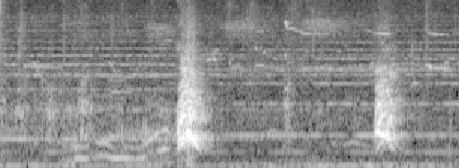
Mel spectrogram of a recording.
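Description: Hunting dogs bark twice outdoors, two sharp separate barks over a quiet background with faint low sounds between.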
